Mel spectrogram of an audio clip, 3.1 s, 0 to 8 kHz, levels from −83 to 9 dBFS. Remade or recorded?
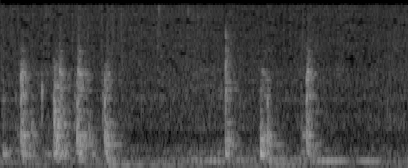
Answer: recorded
